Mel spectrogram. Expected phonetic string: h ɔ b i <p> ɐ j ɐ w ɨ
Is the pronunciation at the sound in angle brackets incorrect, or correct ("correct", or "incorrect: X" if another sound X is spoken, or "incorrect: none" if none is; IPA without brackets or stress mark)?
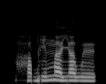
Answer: incorrect: m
